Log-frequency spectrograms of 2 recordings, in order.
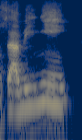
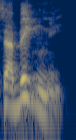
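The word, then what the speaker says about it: Savigny: mundo occidental fue savigni se escribe savigni más parece alemán pero era francés Perdón era alemán Entonces en realidad se lo pronunciaba y se lo conocía como savii pero es savigni y es alemán él comentaba y elaboraba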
